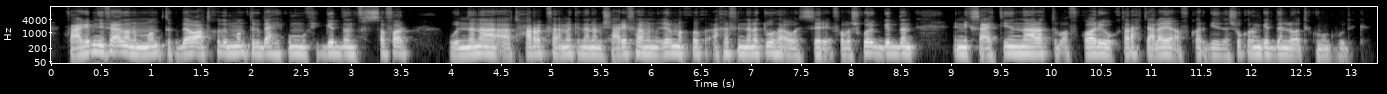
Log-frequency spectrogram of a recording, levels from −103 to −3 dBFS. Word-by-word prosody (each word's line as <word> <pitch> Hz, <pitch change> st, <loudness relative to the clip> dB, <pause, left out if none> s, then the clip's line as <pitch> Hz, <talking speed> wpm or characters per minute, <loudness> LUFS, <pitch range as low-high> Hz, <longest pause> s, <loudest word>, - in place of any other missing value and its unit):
فعاجبني 130 Hz, +8 st, +3 dB
فعلًا 135 Hz, 0 st, +4 dB
المنطق 120 Hz, +1 st, +1 dB
ده 120 Hz, +3 st, +3 dB
وأعتقد 125 Hz, +2 st, +2 dB
المنطق 125 Hz, 0 st, -1 dB
ده 120 Hz, +1 st, +1 dB
هيكون 120 Hz, +1 st, -3 dB
مفيد 115 Hz, 0 st, -6 dB
جدًا 120 Hz, -2 st, 0 dB
في 115 Hz, -, -14 dB
السفَر، 120 Hz, +1 st, -2 dB, 0.4 s
وإن 110 Hz, +3 st, +1 dB
أنا 115 Hz, -1 st, +4 dB
أتحرك 120 Hz, +1 st, +1 dB
في -, -, -2 dB
أماكن 115 Hz, +1 st, -2 dB
أنا 110 Hz, 0 st, +2 dB
مش 105 Hz, 0 st, -5 dB
عارفها 120 Hz, +1 st, +1 dB
من 115 Hz, -1 st, 0 dB
غير 120 Hz, +3 st, -1 dB
ما 120 Hz, -1 st, +3 dB
أك 110 Hz, -, -11 dB, 0.2 s
أخاف 120 Hz, 0 st, -7 dB
إن 115 Hz, -1 st, +2 dB
أنا 115 Hz, -, +3 dB
أتوه 120 Hz, -1 st, 0 dB
أو -, -, 0 dB
أتسرق، -, -, -4 dB
فباشكرِك 105 Hz, +5 st, -1 dB
جدًا 115 Hz, 0 st, 0 dB, 0.4 s
إنِك 115 Hz, 0 st, +1 dB
ساعدتيني 100 Hz, +5 st, 0 dB
إن 120 Hz, -, +3 dB
أنا 120 Hz, -1 st, +6 dB
أرتِّب 120 Hz, 0 st, +1 dB
أفكاري 115 Hz, 0 st, +2 dB
واقترحتِ 110 Hz, +1 st, -2 dB
عليّا 110 Hz, +1 st, +3 dB
أفكار 110 Hz, -, -8 dB
جديدة، 100 Hz, 0 st, -7 dB
شكرًا 115 Hz, +4 st, -5 dB
جدًا 110 Hz, -1 st, 0 dB
لوقتِك 105 Hz, -1 st, -3 dB
ومجهودِك. -, -, -10 dB
115 Hz, 210 wpm, -26 LUFS, 110-120 Hz, 0.4 s, أنا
